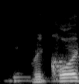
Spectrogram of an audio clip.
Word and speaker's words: record: Record yourself. ¿No? Practice at home and record yourself. Ajá, record. Recuerden que acá el acento está en la segunda sílaba, porque si decimos record, es un registro.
